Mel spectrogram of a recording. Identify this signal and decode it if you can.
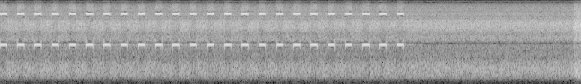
Evenly repeated beeps, with a squelch burst at the end and room echo. There is no code.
